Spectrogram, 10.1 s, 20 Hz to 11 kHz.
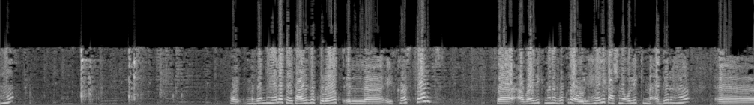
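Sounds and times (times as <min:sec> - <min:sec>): dishes and utensils being cleared: 0:01.0 - 0:02.4.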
